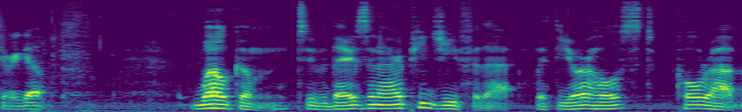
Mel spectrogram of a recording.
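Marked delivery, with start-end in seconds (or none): 1.5-5.6 radio host style announcer voice. Host doing the show's intro: podcast host voice. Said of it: "let me do the intro with my podcast voice".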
